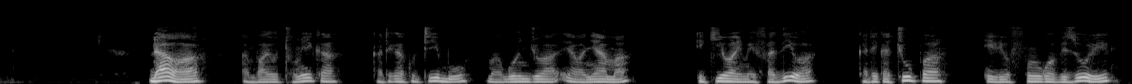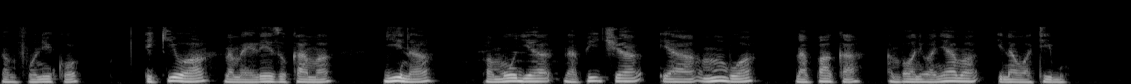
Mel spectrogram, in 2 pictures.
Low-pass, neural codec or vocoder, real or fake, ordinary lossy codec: 7.2 kHz; none; real; MP3, 24 kbps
